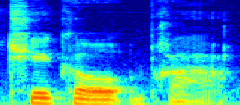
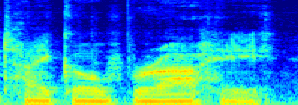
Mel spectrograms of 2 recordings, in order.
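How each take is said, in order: First: The name is said the Danish way. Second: The name is said the common English way. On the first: "if you're a Dane, they pronounce this" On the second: "a lot of people would call him"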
